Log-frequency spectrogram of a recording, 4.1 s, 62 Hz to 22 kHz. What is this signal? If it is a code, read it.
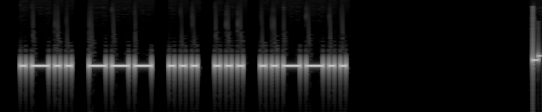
Morse code, heard as a keyed tone, about 28 wpm, 700 Hz. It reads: LOSS?
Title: Sentences from Top 1600 Words 28wpm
